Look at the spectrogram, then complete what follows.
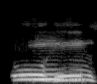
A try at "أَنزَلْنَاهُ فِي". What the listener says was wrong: হু টান দেবেন না, হুফি। দেখেন ইন্না আনজালনাহু ফি এই নুন খাড়া যাবার না, এখানে টান দেবেন আনজালনাহু ফি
